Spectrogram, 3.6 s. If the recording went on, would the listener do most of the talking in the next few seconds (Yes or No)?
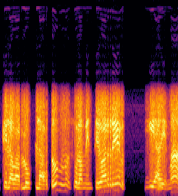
No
